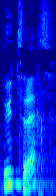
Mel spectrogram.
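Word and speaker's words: Utrecht: bck and I'm from the uh University of utre as it is pronounced uh in the beautiful country of uh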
